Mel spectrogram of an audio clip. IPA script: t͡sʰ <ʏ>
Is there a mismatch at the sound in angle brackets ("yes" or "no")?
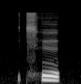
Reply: no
